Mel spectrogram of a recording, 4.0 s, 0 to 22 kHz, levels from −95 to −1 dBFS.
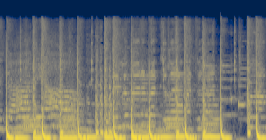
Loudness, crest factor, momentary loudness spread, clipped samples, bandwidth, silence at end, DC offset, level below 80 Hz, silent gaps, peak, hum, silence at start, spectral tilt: -16 LUFS; 10 dB; 3 LU; under 0.1%; 14 kHz; 0 s; under 0.1%; -14 dBFS; none; -4 dBFS; none; 0 s; -5.5 dB/octave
